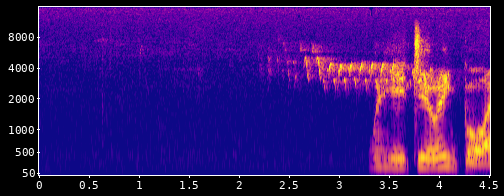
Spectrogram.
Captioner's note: birds chirping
